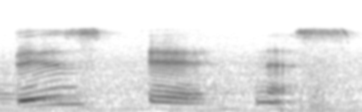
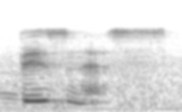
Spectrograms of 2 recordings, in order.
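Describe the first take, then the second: First: Very slow "Business", biz-ih-ness; extra middle syllable. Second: "Business" as BIZ-ness; two syllables. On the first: Teacher showing learners' mistake, "Business" slowly with three syllables. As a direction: sound out "Business" in three separate parts. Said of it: "an extra syllable in the middle". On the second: Teacher modelling the actual pronunciation, "Business" as biz-ness. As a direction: say "Business" with no vowel after the z. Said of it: "That is a two-syllable word". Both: Shown as a demonstration.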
